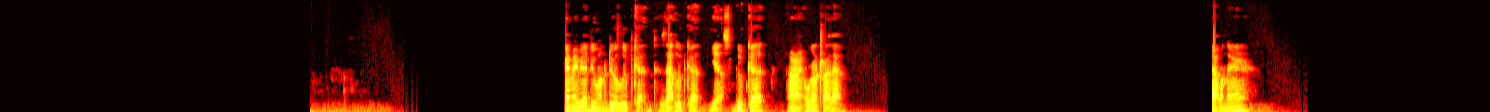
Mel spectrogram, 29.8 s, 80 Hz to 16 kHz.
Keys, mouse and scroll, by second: 28.6 click.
